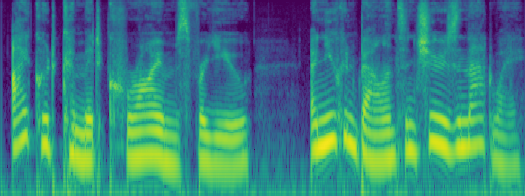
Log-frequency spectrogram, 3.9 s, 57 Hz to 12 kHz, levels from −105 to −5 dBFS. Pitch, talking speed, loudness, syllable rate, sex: 185 Hz, 215 wpm, -20 LUFS, 6.0 syllables/s, female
